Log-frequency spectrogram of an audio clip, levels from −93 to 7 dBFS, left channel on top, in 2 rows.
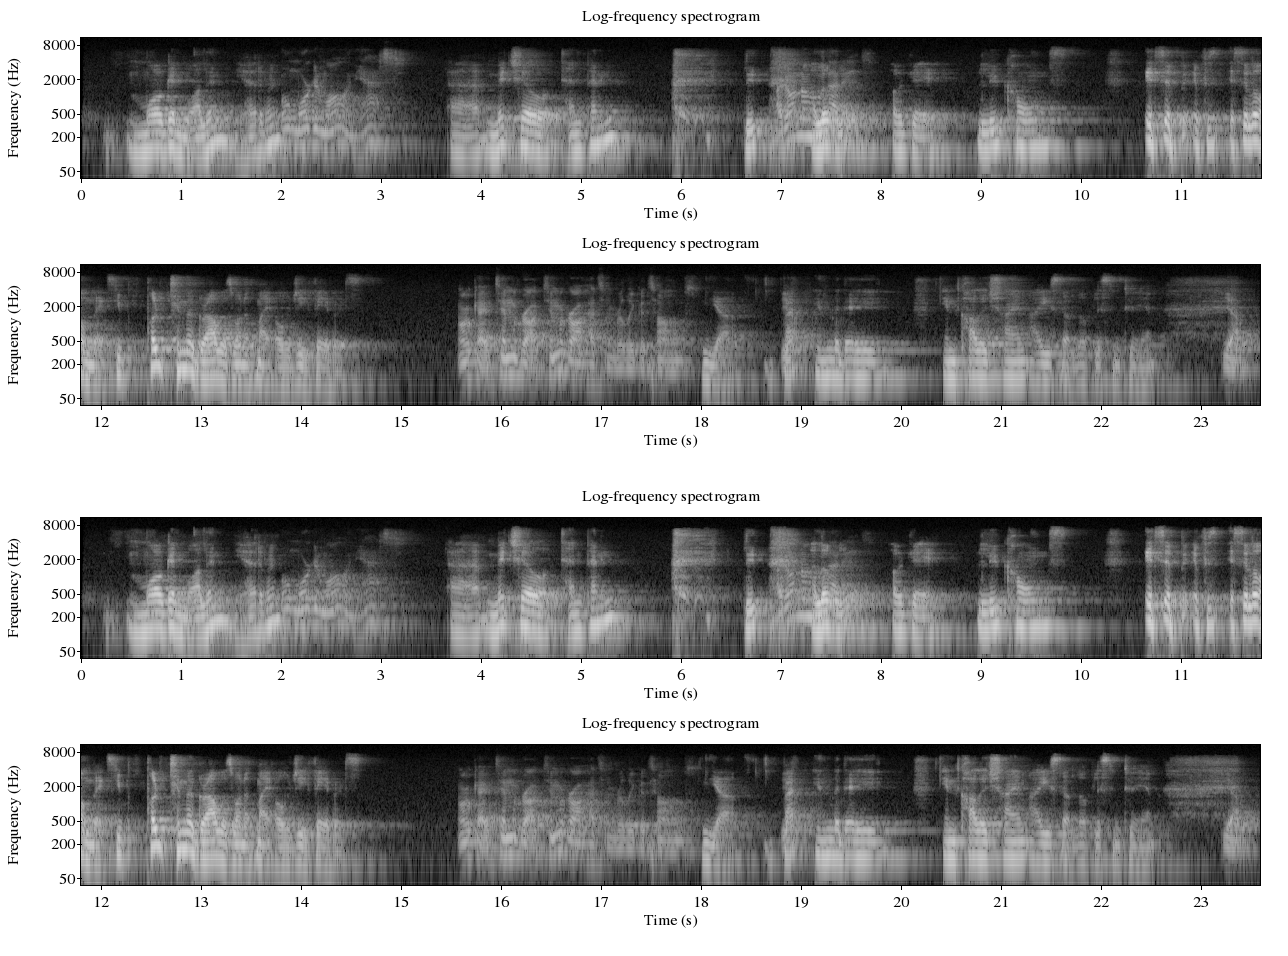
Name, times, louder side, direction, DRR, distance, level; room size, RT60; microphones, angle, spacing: voice 1, 0.2-2.0 3.7-5.4 5.9-6.3 6.6-7.7 8.1-8.5 9.0-9.8 10.3-10.4 10.6-14.6 18.0-18.3 18.6-19.9 20.1-23.3, right 1 dB, 35° right, 10 dB, 1.5 m, -22 dB
voice 2, 2.0-3.2 6.9-7.8 15.6-17.9 18.8-19.0 23.2-23.4, left 1 dB, 20° left, 5 dB, 2.9 m, -29 dB
26.5 x 26.0 x 6.8 m, 1.2 s
head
